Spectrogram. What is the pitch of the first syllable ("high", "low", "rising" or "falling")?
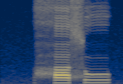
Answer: high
